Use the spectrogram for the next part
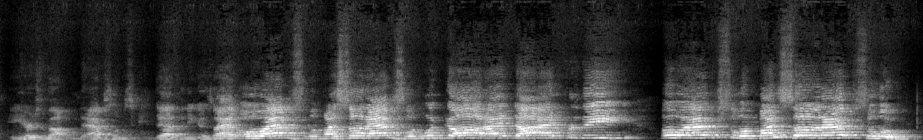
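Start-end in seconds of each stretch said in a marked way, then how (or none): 2.1-9.2 high, loud wailing lament for a son; loud grieving wail; David's cry of grief. Acted. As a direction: cry out for the dead son, voice breaking. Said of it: "David cries".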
